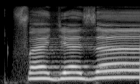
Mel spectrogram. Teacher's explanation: kita panjangkan boleh empat boleh lima harakat tapi tidak boleh dua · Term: mad wajib muttasil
